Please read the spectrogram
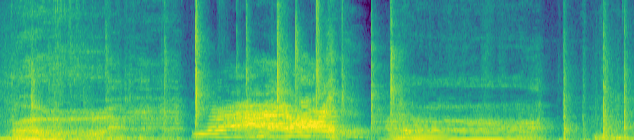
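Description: Wordless vocalising from a non-verbal autistic boy and the adults echoing him: long, wavering voice sounds, a high drawn-out one about two seconds in and a lower, steadier one about four seconds in, with a few light taps.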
